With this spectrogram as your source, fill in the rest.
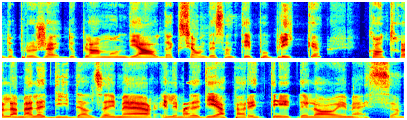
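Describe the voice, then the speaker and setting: A very slow pace with a non-native accent, in a dry, close sound with no echo on a very clean recording with a silent background. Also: woman. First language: not French (speaking French). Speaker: international association director. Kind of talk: reading a prepared talk.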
